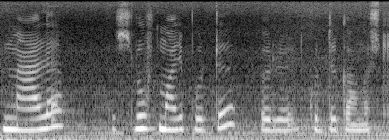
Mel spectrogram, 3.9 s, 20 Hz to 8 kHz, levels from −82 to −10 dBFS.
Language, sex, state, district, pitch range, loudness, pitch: Tamil, female, Tamil Nadu, Namakkal, 230-265 Hz, -15 LUFS, 240 Hz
